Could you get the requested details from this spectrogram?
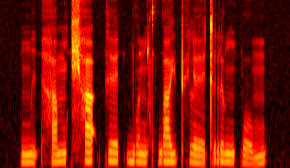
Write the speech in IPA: mi˨˩ʔha˦˥mt͡ɕʰa˦˥ʔ keː˦˥t̚bo˧n kʰwa˦˥jpʰleː˩˦trɯ˧ŋ po˩˦m

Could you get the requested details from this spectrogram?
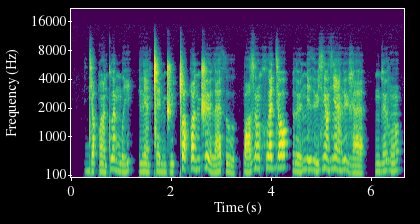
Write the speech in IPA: dʲʉ˨˩qʷæ̃˨˩tʷæ˥˧ŋʷi˨˩˦ | lʲæ̃˨˩ǀe˨˩nd͡ʒy˨˩˦ ǀo˥˩qʷœ˥˧ nd͡ʒø˥˩ læ˨˦θu˨˩ | pɑ˨˩˦zõ˥˧xʷæ˥dʲɔ˥ | lø˨˩˦ni˨˦ðy˨˩˦ zʲɔ̃˥˧zʲæ̃˥˧ly˥˩ɣæ˨˩ | ŋɡø˨˦võ˨˦

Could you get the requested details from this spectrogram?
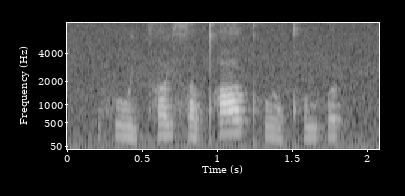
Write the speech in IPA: fuː˨˩jt̪ʰɐ˧j sɐ˨˩wt̪ʰaː˥ kʷʰiː˨˩wkʰʊ˨ŋ pɵ˥t̚

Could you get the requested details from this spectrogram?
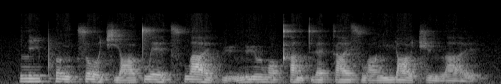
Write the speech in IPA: li˥pʰɤ˥˧ŋ t͡so˥˩ʊ̯ t͡ɕjɑ˧˥ʊ̯t̪we˥˧ɪ̯ t͡sʰwa˥˩ɪ̯ py̰˨˩n̪y˥ ɻwɔ˥˧kʰa˥˧nt̪ɥɛ˥˩ka˥ɪ̯ swɑ˧˥ŋmjɑ˥˧ʊ̯ t͡ɕy˥˧nɻa˥˩ɪ̯

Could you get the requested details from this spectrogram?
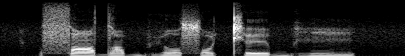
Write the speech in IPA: sˤidˤu bʱysˤu cʰe bʱi

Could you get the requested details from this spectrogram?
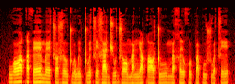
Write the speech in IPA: wɔːqi θɛːmɛːt͡sɔ zɤtʷawe tʷɛt͡se za d͡ʒud͡zɔːma ŋeqɔː tuːmɛ χiχʷipa pusʷat͡se

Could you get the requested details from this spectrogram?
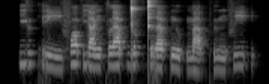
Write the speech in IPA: jɯ˦˥k̚ riː˨˩fɔ˥˩ʔja˧ŋ kla˦˥p̚do˦˥k̚ tra˦˥p̚nu˨˩ʔma˨˩p̚ ʔɯ˨˩ŋfi˥˩ʔ

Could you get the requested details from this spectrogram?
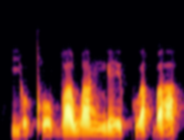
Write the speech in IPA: jʊ˨kʼo˨ba˨wa˨ ŋeː˨kʷa˨ ɓa˨˦

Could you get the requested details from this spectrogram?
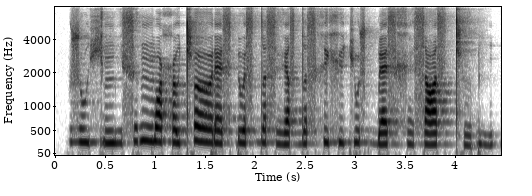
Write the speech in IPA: zuçʌŋ͡mi̤sə̤ ŋ͡mɔħʊcʰʌːɾæs ɗʊsdˤʊs ɦɛsdˤʌsxɪ xʲʊcusɡ͡bæs xæ̤sɑs cʰə̤ɓi̤

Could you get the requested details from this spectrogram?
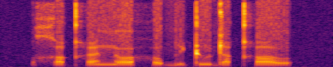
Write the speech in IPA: χɔqʰinɒ hɔbeʈu ɖeqʰɔ

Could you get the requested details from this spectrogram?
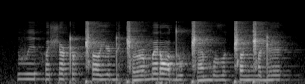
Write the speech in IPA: βi həʃʌʈʊ ǁəjɪ ɖɪɡ͡ǁə˞mɛ ɾɔ duɡ͡ǁæ muðʊǁəŋ͡ǁə ɖɪ

